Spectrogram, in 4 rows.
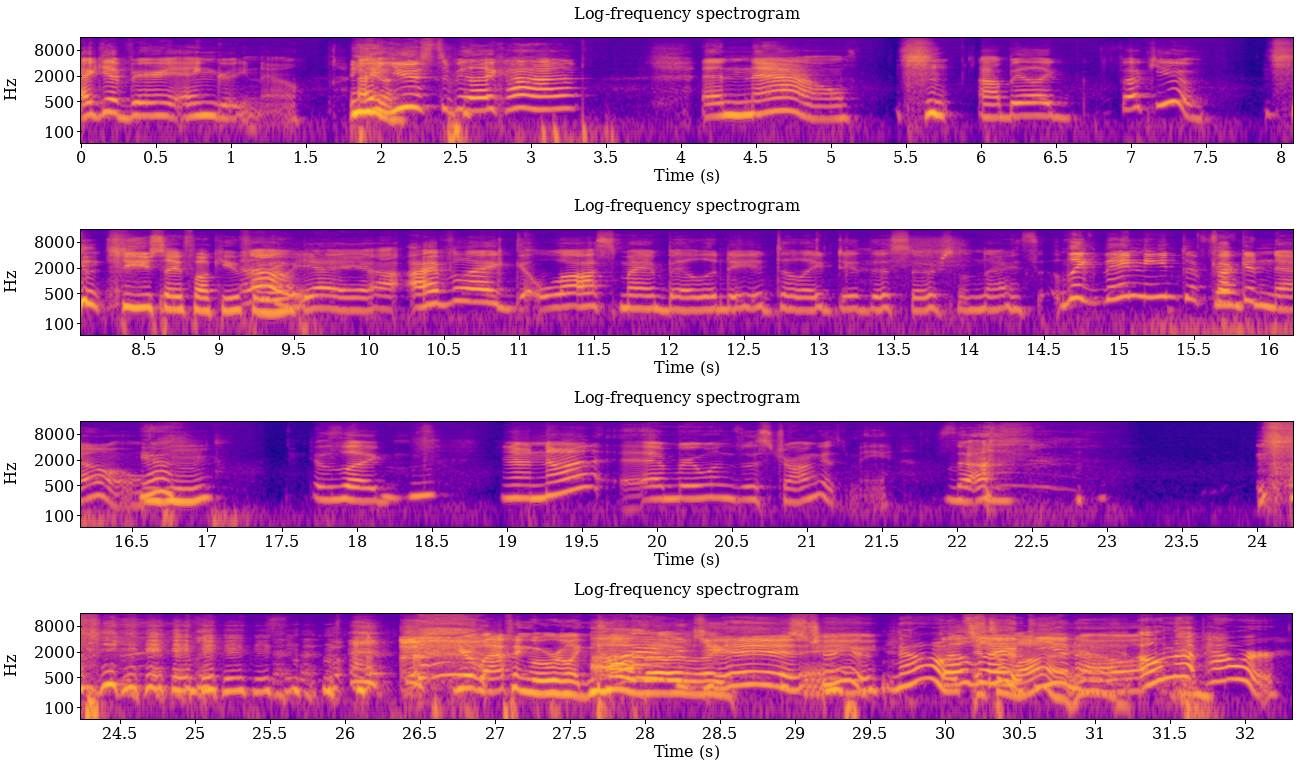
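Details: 26-year-old woman with Friedreich's ataxia, a progressive genetic nervous-system disease affecting coordination and walking; ataxic dysarthria.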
